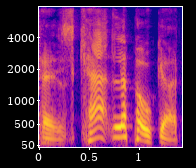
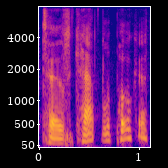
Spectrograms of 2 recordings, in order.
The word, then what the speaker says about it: Tezcatlipoca: Tezcatlipoca. Tezcatlipoca.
